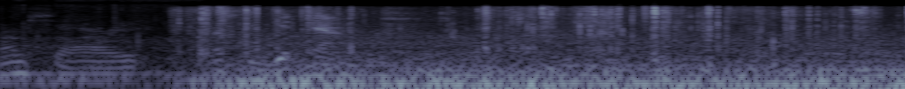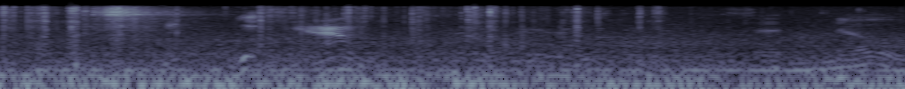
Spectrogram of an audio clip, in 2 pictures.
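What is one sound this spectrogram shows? A wild pig's hooves crunch on gravel close by.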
